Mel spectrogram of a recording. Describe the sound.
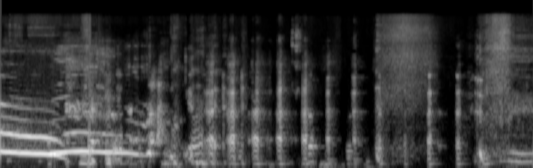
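A person lets out a drawn-out, wavering howl in imitation of a dog or wolf, loud, which dissolves into rapid breathy laughter and chuckling.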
